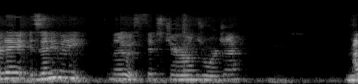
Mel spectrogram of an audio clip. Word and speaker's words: Fitzgerald: And so the other day, is anybody familiar with Fitzgerald, Georgia? Yes. I was calling it Fitzgerald, but apparently that's not how you say it.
